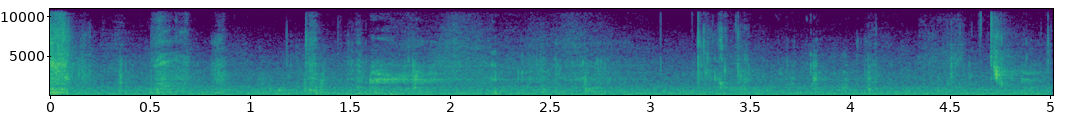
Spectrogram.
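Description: Close-up eating sounds: a person biting and chewing food near the microphone, heard as a scatter of short wet clicks, with a sharper click near the end.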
